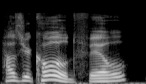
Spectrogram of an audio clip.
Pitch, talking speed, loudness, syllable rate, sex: 165 Hz, 165 wpm, -15 LUFS, 3.3 syllables/s, male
